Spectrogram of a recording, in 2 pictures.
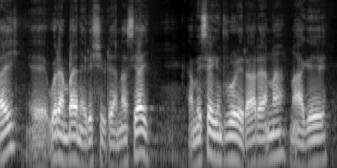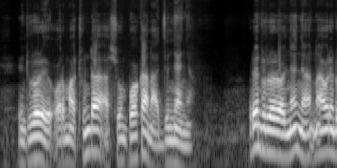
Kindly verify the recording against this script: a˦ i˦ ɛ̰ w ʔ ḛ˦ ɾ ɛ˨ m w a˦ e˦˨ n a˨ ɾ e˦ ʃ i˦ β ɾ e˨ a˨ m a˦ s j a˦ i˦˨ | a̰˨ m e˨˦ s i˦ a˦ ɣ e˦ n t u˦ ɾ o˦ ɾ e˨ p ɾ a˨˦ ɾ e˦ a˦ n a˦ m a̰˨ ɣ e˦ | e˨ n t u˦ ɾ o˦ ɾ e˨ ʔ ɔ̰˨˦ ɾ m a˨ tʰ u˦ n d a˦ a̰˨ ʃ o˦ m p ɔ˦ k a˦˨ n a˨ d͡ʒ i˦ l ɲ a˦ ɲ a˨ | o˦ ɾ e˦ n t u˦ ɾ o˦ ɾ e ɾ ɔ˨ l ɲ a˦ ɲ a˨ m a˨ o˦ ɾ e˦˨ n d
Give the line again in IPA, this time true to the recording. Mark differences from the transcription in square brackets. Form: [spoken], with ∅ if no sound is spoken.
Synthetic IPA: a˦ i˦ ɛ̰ w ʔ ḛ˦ ɾ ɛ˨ m [b] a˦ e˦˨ n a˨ ɾ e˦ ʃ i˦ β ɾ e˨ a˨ [n] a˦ s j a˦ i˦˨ | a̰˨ m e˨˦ s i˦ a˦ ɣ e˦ n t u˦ ɾ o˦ ɾ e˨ [∅] ɾ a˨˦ ɾ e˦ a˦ n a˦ [n] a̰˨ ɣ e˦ | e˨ n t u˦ ɾ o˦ ɾ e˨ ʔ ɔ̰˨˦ ɾ m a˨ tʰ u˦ n d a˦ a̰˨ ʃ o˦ m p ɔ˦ k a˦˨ n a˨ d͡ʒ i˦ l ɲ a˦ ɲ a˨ | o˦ ɾ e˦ n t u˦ ɾ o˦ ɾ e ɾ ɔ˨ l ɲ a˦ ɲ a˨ [n] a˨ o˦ ɾ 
